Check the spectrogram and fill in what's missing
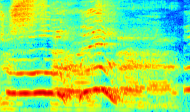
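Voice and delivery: high, squeaky laugh breaking through the words; laughing to tears. Real, not acted. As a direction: tell it while cracking up, close to tears. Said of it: "It's like you're tearing up right now".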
